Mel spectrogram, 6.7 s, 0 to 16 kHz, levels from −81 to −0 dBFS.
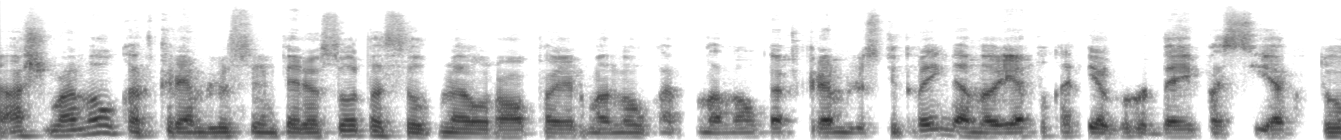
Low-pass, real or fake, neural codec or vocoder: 14.4 kHz; fake; codec, 44.1 kHz, 3.4 kbps, Pupu-Codec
